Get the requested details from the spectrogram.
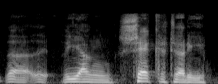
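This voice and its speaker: An older man who once served as provost speaks as a guest in a council chamber, giving a public lecture packed with anecdotes. His voice is lowish and darkish, at a measured pace, with frequent fillers and restarts.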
